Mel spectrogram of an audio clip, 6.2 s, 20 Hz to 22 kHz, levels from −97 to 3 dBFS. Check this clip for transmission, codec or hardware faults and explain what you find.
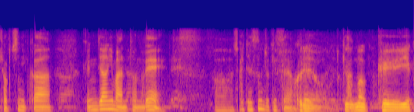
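Two faults are present in this speech clip.

Echo with no canceller, throughout: the far end's loudspeaker feeds its microphone unchecked, returning a faint copy about 22 dB down, roughly 0.4 s late.

Lost AMR speech frames, 3.57 to 3.62 s: the decoder concealed a dropout, about 20 ms long, by repeating earlier speech parameters at reduced gain, causing a brief dip or warble. The surrounding AMR-WB audio at 15.85 kbit/s stays clear.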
